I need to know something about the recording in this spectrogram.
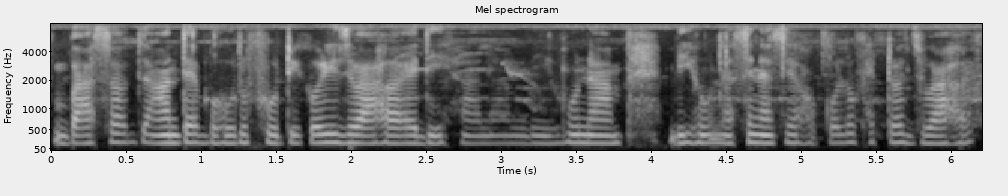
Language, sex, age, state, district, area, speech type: Assamese, female, 18-30, Assam, Lakhimpur, urban, spontaneous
